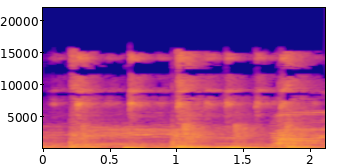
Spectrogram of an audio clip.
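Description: Gospel music: a young girl singing into a microphone, with a steady beat of sharp percussive hits.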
